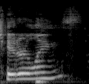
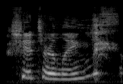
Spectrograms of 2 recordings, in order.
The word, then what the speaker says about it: chitterlings: It's actually, do you know it's actually pronounced chitterlings? If y'all can see the way Jordan is just so surprised by that. – Wait, I had to take my headphones off. – What? It's pronounced chitterlings.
